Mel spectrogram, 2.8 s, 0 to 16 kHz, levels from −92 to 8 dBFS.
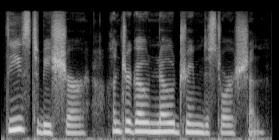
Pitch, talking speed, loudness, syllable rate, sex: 220 Hz, 170 wpm, -15 LUFS, 5.5 syllables/s, female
